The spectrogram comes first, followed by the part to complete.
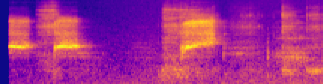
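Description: Marker pen squeaking as it draws on cardboard, in two spells of strokes: the first lasts about a second, and a shorter one comes about two seconds in.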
